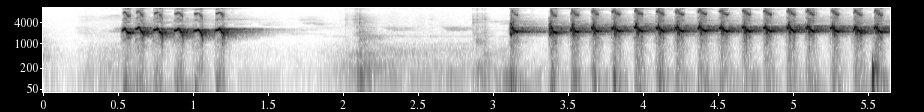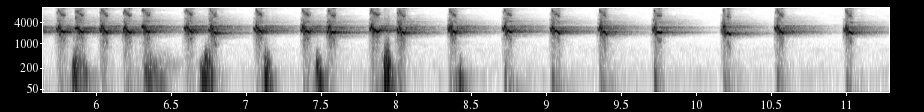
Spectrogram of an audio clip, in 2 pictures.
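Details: Yellow-vented bulbul in full 'gacor garuda' song, used as a lure to prompt other birds to sing: a short burst of sharp notes, a pause, then a long run of loud, evenly spaced chipping notes, about three per second.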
